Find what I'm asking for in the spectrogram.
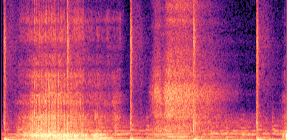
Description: Is your snoring more than just snoring? It could be sleep apnea.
